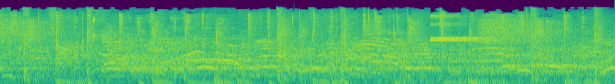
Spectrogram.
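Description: A basketball dribbled on a hardwood court during live play, under background music with a steady beat.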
